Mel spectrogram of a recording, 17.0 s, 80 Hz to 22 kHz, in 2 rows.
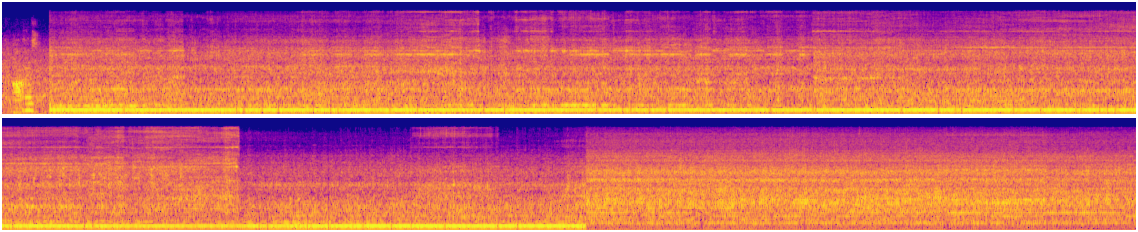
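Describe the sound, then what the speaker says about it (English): One-inch belt sander running a 400 grit belt while shaping a wooden swimbait lure, a continuous motor hum with a steady pitched whine and grinding texture that drops to a different tone near the end. "One-inch belt sander. There's a 400 grit belt on there right now."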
